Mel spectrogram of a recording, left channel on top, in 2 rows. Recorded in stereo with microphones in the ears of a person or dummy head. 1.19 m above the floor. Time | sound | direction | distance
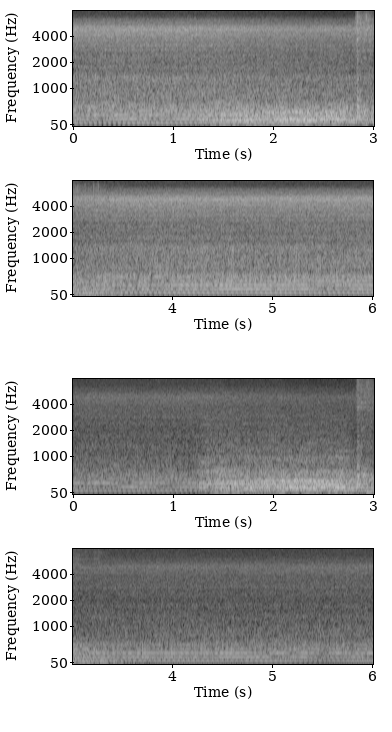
1.2 | a sliding door | 60° left (ahead or behind) | 4 m
2.8 | a pop | 80° left | 1.2 m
